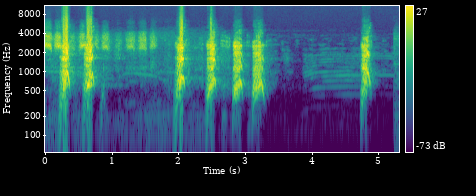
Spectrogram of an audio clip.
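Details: Barking bull terrier: a pair of loud, rough barks, a brief string of thin high squeaks, then a bark and a quick triple burst, silence, and a final single bark.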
